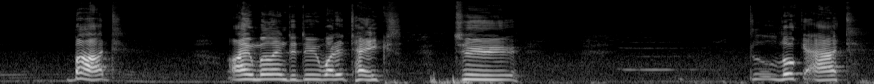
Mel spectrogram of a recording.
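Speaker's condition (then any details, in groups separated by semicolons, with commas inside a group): Cerebral palsy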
